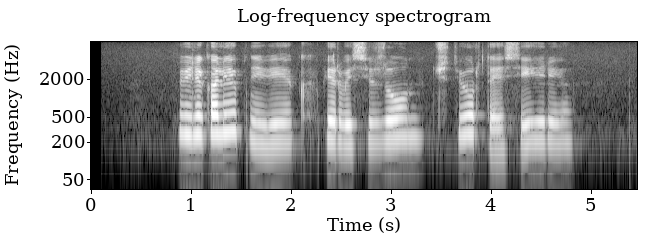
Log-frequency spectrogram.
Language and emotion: Russian, sad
